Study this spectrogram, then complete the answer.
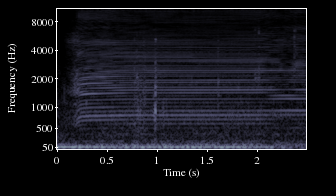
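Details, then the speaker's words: Babyliss Pro X T 45 hair clipper running with attachment guard fitted: steady motor buzz with faint uneven chatter; guard is a loose fit and rattles unless held, unlike a Stylecraft clipper with guard that doesn't rattle. "That's It's not a good fit. That to me is not acceptable. I have to hold it, which I should. You should always hold your guard, but it shouldn't be that I have to do this in order to not hear the rattle."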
